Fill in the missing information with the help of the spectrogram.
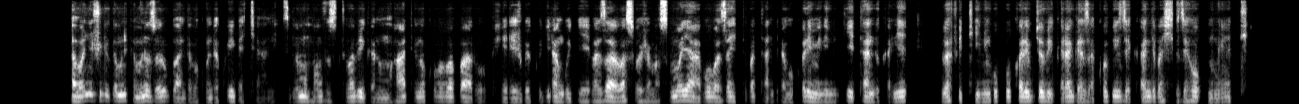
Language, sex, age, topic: Kinyarwanda, male, 25-35, education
